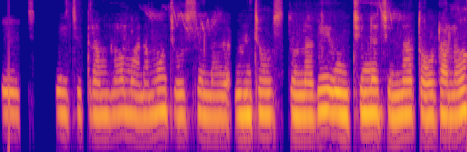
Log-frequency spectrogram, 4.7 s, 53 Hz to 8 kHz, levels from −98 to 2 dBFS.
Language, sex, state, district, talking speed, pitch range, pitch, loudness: Telugu, female, Telangana, Nalgonda, 115 wpm, 180-195 Hz, 185 Hz, -25 LUFS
